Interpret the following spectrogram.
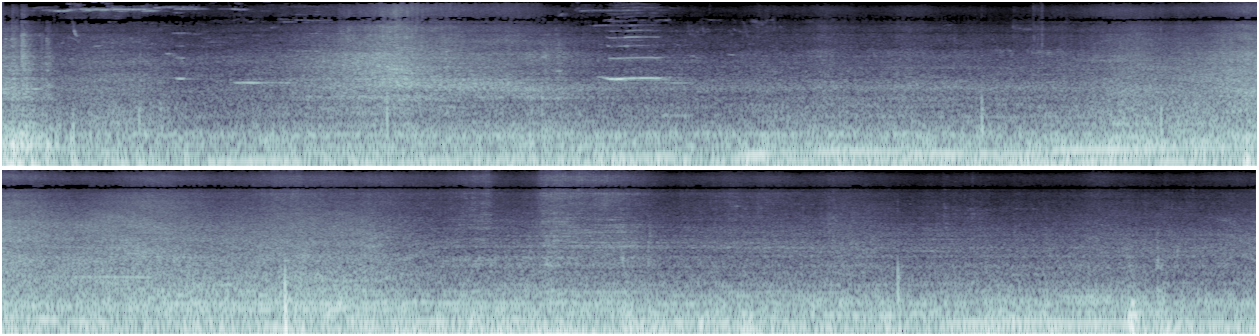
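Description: Car road noise heard from inside the cabin while driving: a steady low rumble of engine and tyres, with a few louder swells of traffic noise as other vehicles pass.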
